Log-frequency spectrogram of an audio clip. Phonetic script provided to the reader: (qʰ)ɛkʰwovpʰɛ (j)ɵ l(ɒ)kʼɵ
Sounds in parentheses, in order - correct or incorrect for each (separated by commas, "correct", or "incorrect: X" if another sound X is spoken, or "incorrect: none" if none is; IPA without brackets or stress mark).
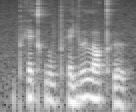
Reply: incorrect: pʰ, correct, correct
